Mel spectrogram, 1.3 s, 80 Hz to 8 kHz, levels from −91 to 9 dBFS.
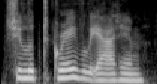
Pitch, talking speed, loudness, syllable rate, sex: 205 Hz, 230 wpm, -16 LUFS, 6.9 syllables/s, female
